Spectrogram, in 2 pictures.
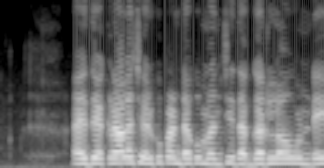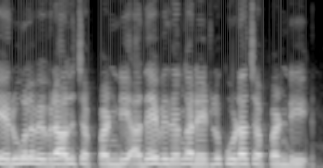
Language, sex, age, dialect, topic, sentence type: Telugu, female, 18-24, Southern, agriculture, question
